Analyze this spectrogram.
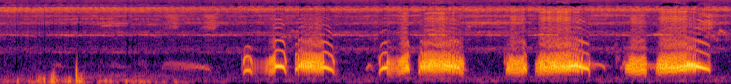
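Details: Spotted dove decoy recording meant to attract wild birds and draw rivals in. Soft low rustling comes first, then a run of deep, mellow coos grouped in short two- and three-note phrases with brief gaps.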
